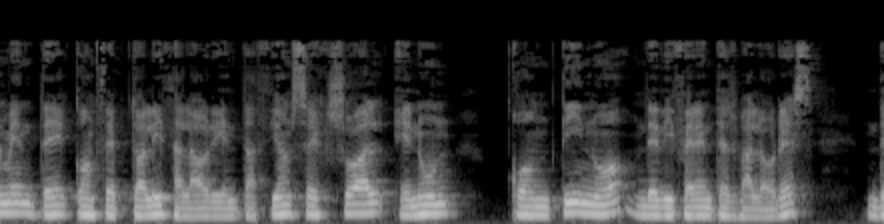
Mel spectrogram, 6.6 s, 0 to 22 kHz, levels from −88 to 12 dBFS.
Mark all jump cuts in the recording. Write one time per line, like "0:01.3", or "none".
none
